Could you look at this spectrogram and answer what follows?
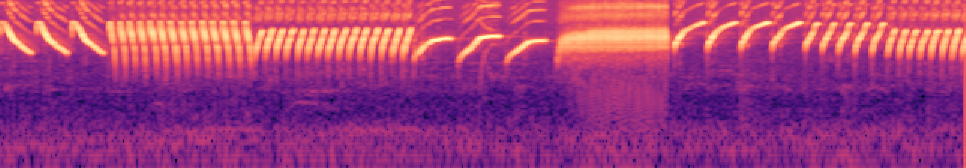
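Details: Canary song played to stimulate young canaries to sing: fast rising whistled sweeps in tight trills, high buzzy rolls, a dense harsh burst midway, then more repeated upslurred whistles.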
